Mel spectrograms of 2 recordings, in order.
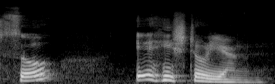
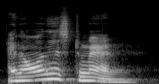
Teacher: h is not pronounced here h remains silent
